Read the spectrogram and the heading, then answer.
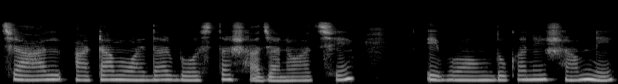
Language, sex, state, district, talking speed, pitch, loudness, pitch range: Bengali, female, West Bengal, Dakshin Dinajpur, 85 wpm, 205 Hz, -30 LUFS, 200-215 Hz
